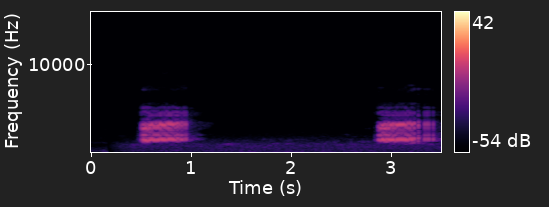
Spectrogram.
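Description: A male frog gives two short, buzzy non-breeding croaks about two seconds apart, each a loud rasping burst lasting half a second, over a soft background hum with no talking.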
